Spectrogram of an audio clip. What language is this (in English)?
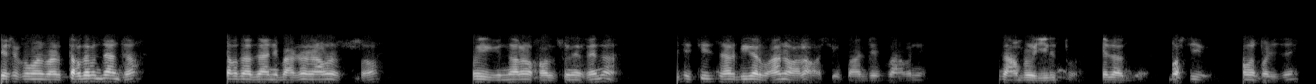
Nepali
